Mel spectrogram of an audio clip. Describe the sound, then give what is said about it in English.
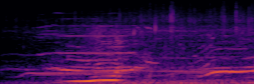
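Humpback whale song: a low, moaning upsweep followed by higher, drawn-out tonal cries that swoop upward, sounding alone and clearly. “Take the humpback whale”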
